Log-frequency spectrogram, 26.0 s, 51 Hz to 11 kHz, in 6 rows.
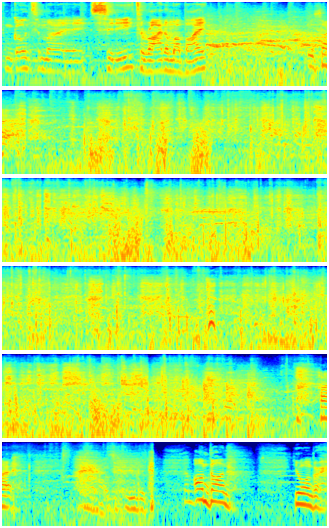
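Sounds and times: indistinct voices: 0:00.0 - 0:26.0
wind rushing over microphone: 0:04.9 - 0:12.9, 0:13.5 - 0:21.0.

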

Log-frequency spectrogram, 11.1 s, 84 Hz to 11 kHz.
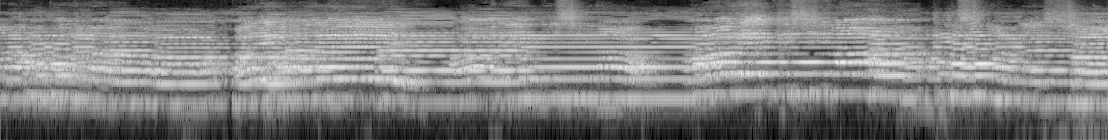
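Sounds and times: harmonium: 0:00.0 - 0:11.0
women singing devotional song: 0:00.0 - 0:11.0.

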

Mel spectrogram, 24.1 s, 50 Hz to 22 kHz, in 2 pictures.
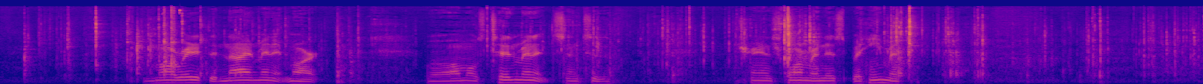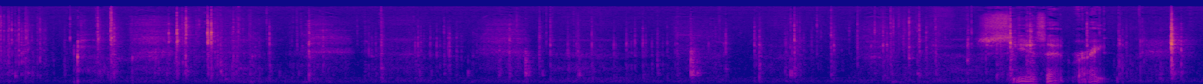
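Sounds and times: plastic toy parts clicking: 0:00.2 - 0:02.8, 0:08.8 - 0:24.0.

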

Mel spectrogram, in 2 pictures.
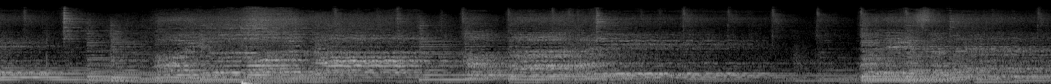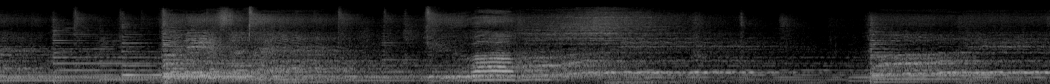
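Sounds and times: gospel choir singing: 0:00.0 - 0:21.0
low thump: 0:02.3 - 0:03.0.

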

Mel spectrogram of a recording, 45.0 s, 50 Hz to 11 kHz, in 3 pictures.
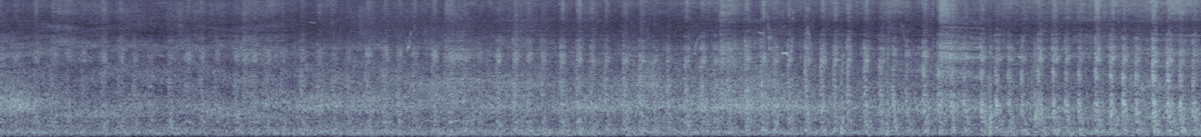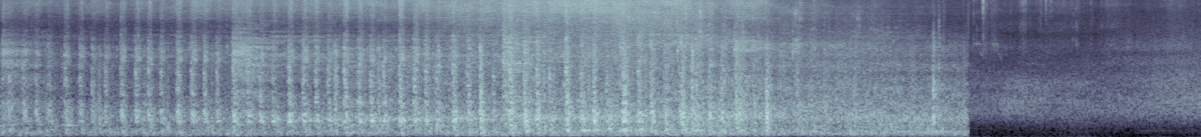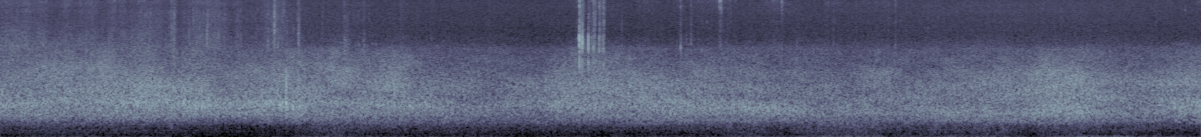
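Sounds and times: steam exhaust beats: 0:00.0 - 0:27.2
wheels clicking over rail joints: 0:00.0 - 0:27.5.

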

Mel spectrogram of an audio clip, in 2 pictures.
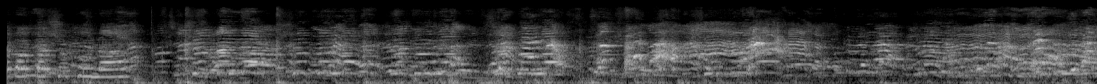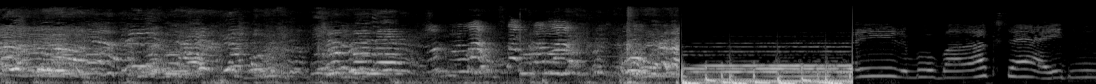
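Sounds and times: children playing and chattering: 0:00.1 - 0:17.8, 0:19.4 - 0:21.9
music: 0:17.8 - 0:19.5.

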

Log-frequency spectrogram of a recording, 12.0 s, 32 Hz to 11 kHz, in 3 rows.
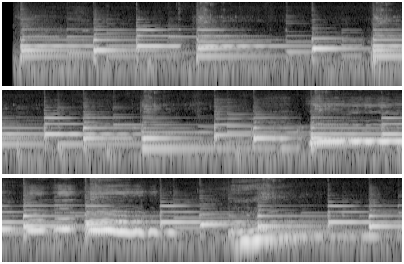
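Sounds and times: plucked string instrument: 0:00.1 - 0:12.0.

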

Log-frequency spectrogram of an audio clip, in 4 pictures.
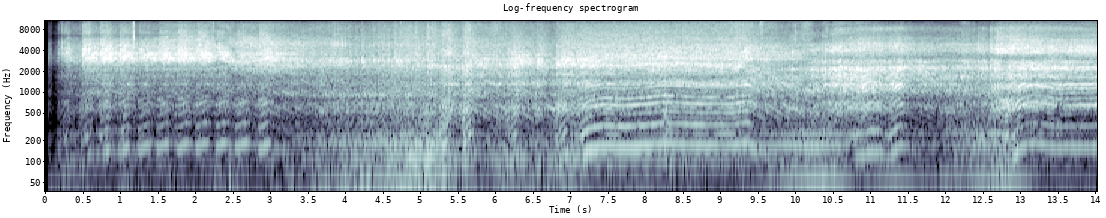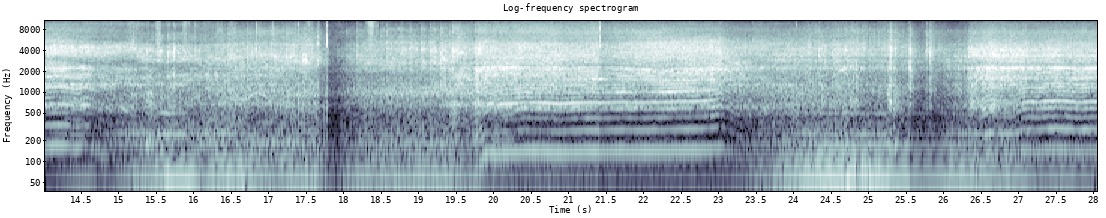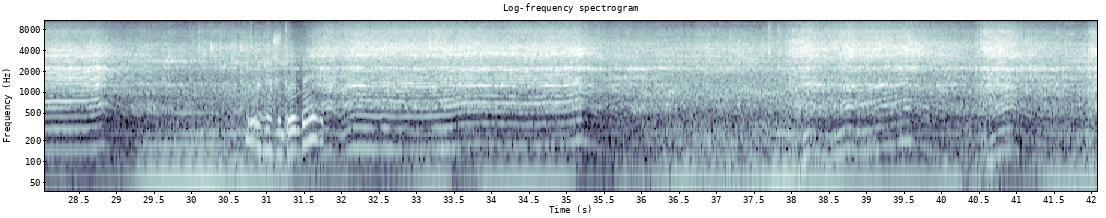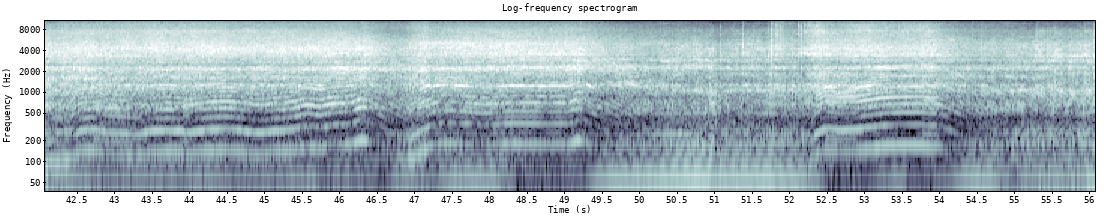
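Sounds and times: two-stroke chainsaw revving: 0:00.0 - 0:56.0.

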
